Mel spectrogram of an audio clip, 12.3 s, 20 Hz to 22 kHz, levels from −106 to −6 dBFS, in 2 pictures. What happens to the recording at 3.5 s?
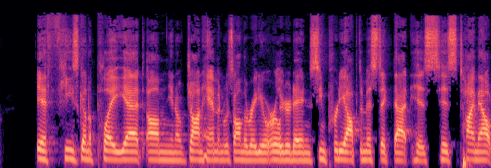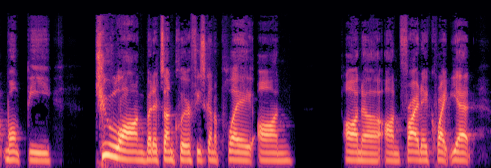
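Damaged data in the compressed stream runs from 3.46 to 3.51 s, lasting about 44 ms, between "was on the radio" and "today and seemed pretty". At that point part of the encoded stream is corrupt, so the decoder either misreads or refuses those frames and loses sync until it finds the next valid frame header. What comes out is a brief disruption that falls somewhere among a chirp, a squawk, a click and a short hole.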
